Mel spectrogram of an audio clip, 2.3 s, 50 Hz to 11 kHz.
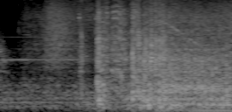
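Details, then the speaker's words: Mercedes CLA 200 CDI, after repair of no-restart following auto stop (flywheel/transmission issue): quick clean crank catching at once into steady diesel idle; normal engine start. "Hidup dengan baik. Semua perbaikan sudah selesai, jadi sekarang mesin hidup normal."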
